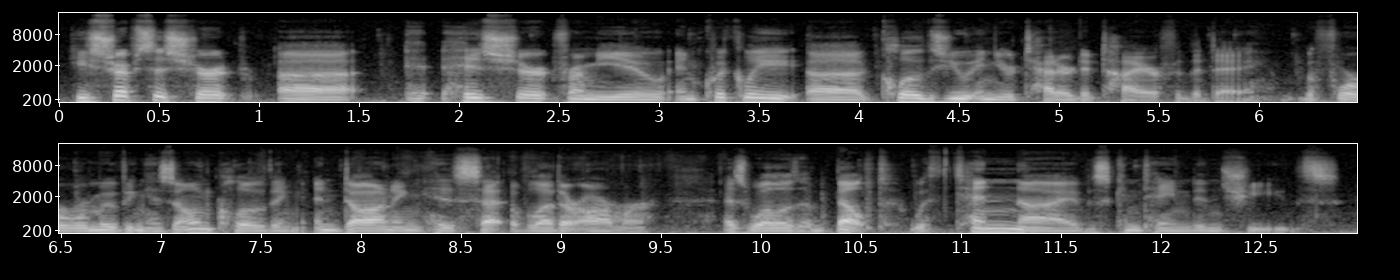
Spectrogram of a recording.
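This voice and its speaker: A man with a fairly low voice works as game master. He narrates scenes for a tabletop role-playing game, describing them for the players. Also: moderate pace, a little mellow.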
